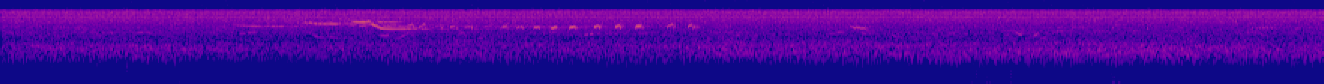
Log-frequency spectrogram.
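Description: Near silence: faint outdoor hiss, with a bird singing one brief phrase about two seconds in, a falling note followed by a quick run of about ten short, high notes.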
